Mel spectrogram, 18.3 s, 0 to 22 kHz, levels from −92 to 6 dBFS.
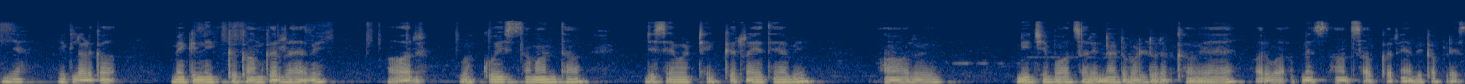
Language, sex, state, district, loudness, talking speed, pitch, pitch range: Hindi, male, Bihar, Supaul, -31 LUFS, 135 wpm, 115 Hz, 110-130 Hz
